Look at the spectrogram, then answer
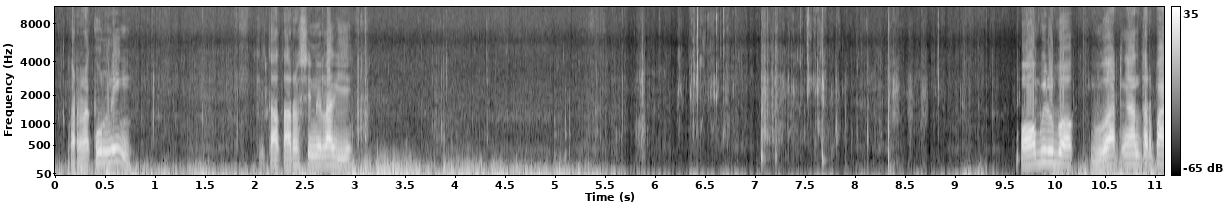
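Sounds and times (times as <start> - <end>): river water sloshing: 5.8 - 9.2.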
